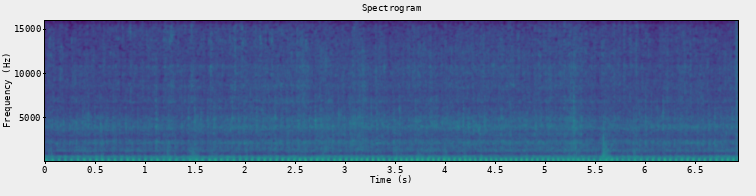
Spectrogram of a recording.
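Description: A KTM 690 motorcycle engine on a rocky off-road trail runs at a low steady pace, its rapid even pulsing loud and near for the whole stretch.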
